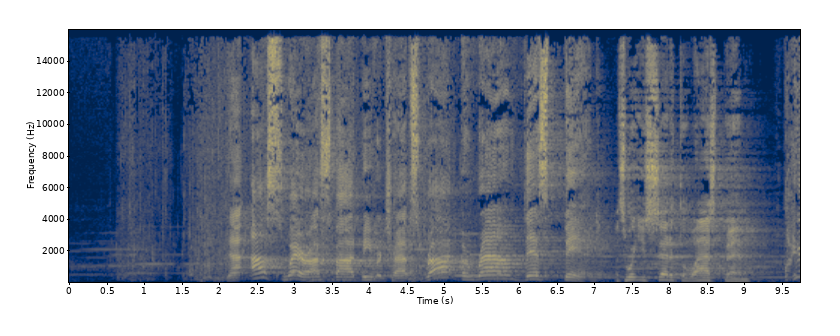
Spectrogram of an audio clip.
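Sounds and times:
river water trickling and burbling: 0:00.6 - 0:04.9
speech: 0:02.1 - 0:09.7.

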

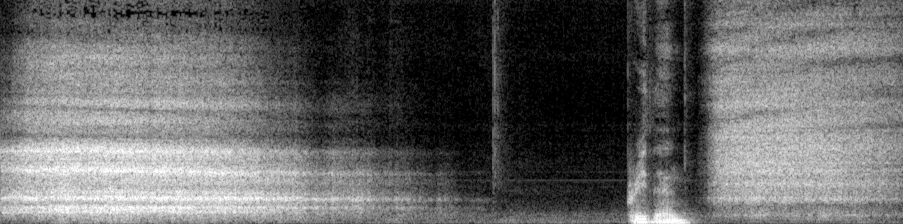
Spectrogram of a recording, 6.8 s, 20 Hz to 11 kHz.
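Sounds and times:
forceful lion's breath exhale through an open mouth in a breathing exercise: 0:00.0 - 0:03.5, 0:05.3 - 0:06.7
speech: 0:04.8 - 0:05.4.

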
